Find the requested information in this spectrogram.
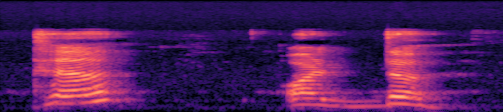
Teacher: tip of द tongue upper पैलेट को छू के पीछे आ जाती है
